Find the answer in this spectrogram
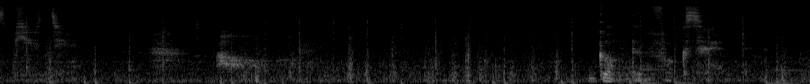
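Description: A woman's quiet voice murmuring and whispering, with light clicks and rustles as fur hats and pelts are handled.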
